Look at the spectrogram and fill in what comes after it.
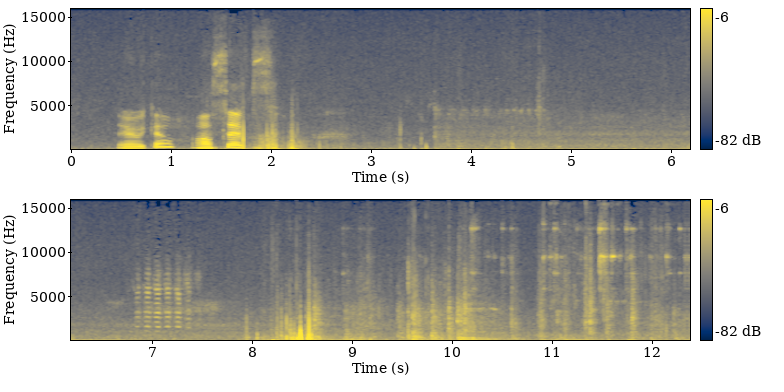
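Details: Nigerian Dwarf goat kids on their first day, several quick wavering bleats in the first two seconds, then quieter stretches with a voice talking and faint music.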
